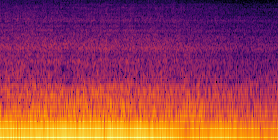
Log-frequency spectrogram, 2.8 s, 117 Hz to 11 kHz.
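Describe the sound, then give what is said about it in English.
A light aircraft's propeller engine drones steadily as it takes off from a runway: one continuous, even roar with a low hum, dipping only slightly in loudness toward the end. No voices are heard. “Via Delta 1, runway 09, clear for takeoff, Golf Kilo Oscar.”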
